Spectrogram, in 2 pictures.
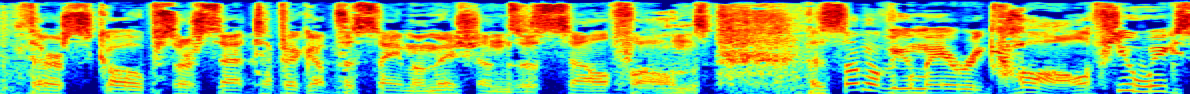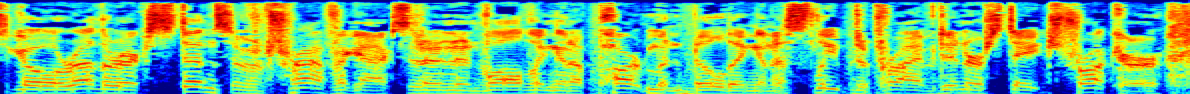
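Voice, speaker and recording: Using a put-on character voice, a man talks at a fairly quick pace and a fairly low pitch, with clear background noise. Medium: audio drama. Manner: dry, deadpan.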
